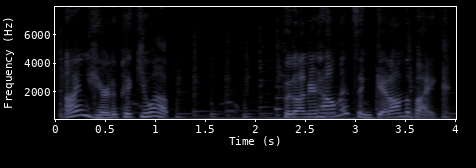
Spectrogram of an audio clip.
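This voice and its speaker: Casting: assured, playful young female game leader, high and animated delivery. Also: moderate pace, soft background music. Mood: assured, friendly. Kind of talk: video game character acting.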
